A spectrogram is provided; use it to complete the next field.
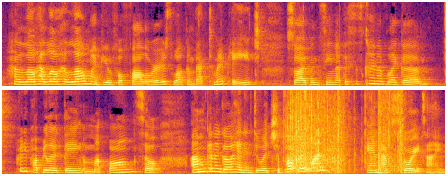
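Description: Ordinary pitch variation from a woman speaking at a moderate speed. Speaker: vlogger. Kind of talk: casual vlog chat. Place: kitchen. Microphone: phone near.

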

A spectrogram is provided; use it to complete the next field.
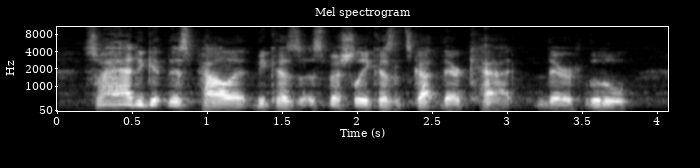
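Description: The man's voice has a bright, sharp tone. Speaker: beauty vlogger. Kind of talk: casual vlog chat. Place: home room.

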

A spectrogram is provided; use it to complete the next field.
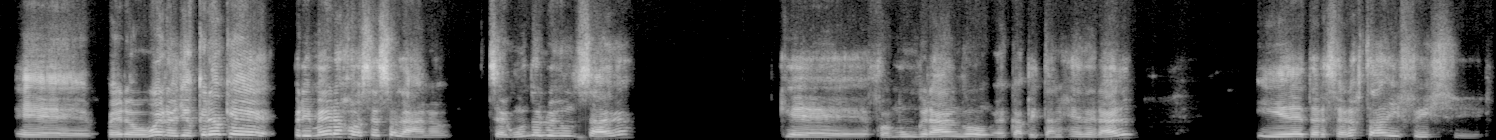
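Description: Lively intonation runs through fairly slow speech. The background is quiet. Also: man, fairly high pitch for a man. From Venezuela, Puerto La Cruz; Venezuela. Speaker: podcast host. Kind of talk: podcast interview. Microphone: video call.

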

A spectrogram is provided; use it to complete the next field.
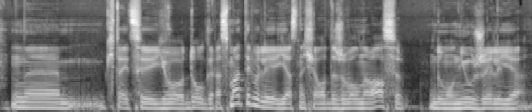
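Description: This man's loudness stays very even. He speaks at a moderate pace with ordinary pitch variation. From Belarus. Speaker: journalist and TV correspondent. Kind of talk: casual interview chat. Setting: studio. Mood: relaxed, smiling. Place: studio. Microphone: headset.

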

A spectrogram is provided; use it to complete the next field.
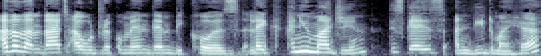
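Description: The voice is animated and bright, sharp in tone, with lively intonation and big swings in loudness at a moderate pace. It hardly pauses, and the sound is dry with no echo against a quiet background. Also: woman. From Kenya. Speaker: vlogger. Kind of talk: casual vlog chat. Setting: in a car. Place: car. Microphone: phone near.

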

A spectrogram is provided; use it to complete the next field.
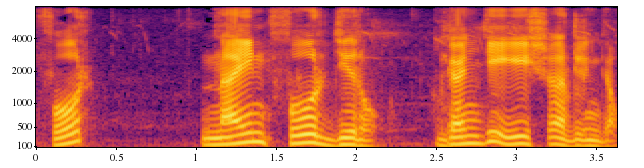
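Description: A plain, everyday voice from a man, fairly high in pitch, with lively intonation and dry, close sound with no echo. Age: 60s. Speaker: organ donation activist. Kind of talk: interview.

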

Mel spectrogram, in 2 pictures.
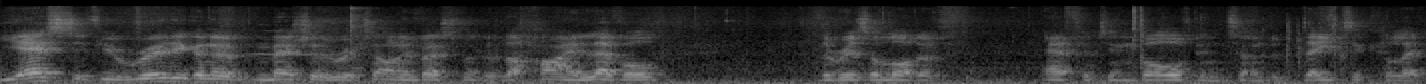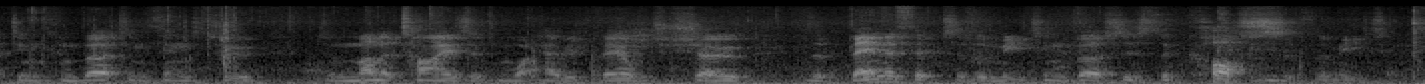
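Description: The pace is very fast, with ordinary pitch variation. Noticeable background noise runs underneath. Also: man. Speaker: presenter. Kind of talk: lecture. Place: meeting room.

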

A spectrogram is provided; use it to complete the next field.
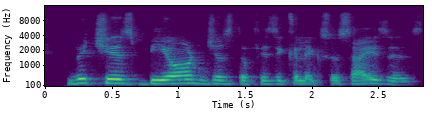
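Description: At a moderate pace, a man speaks over a quiet background. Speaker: guest. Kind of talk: formal welcome remarks. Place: office. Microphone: video call.

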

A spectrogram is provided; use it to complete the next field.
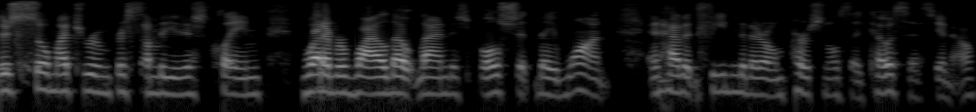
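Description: A woman's fairly low, monotone voice with flat intonation at a very fast pace, with big swings in loudness and a dry, close sound with no echo over a quiet background. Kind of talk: podcast conversation.

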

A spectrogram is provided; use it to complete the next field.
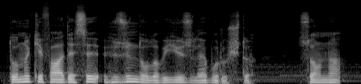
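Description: Reading aloud in a natural voice, with the usual amount of pitch change.

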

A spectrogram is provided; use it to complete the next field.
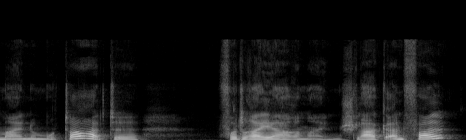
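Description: A woman's voice with very wide pitch swings against a quiet background. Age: 50s. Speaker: kindergarten teacher giving a testimonial. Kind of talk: testimony. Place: home room. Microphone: phone near.

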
